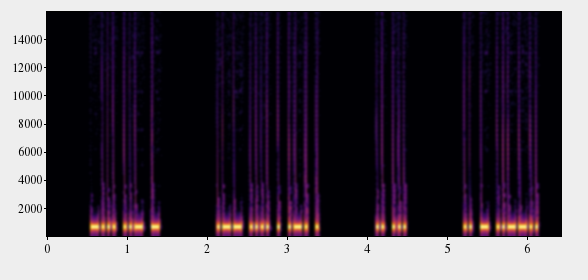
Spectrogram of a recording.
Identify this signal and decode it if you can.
Morse code, heard as a keyed tone, about 36 wpm, 700 Hz. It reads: BUT WHERE IS IT?
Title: 3x Word-Spacing - Sentences from Top 200 Words - 35wpm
